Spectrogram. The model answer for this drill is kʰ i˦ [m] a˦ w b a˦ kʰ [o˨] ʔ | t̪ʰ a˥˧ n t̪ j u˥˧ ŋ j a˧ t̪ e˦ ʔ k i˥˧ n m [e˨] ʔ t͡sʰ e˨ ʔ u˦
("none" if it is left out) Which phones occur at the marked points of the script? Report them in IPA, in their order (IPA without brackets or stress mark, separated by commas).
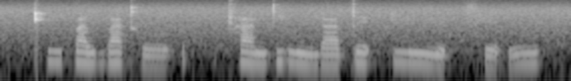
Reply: p, o˨, e˨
